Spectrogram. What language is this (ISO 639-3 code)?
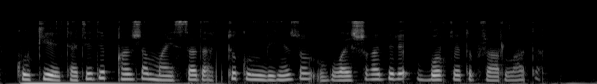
kaz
